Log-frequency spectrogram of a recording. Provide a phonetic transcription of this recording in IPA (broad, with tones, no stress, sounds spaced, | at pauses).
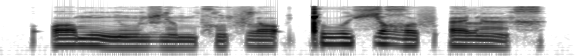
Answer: ʔ ɔ˦ m ɲ ũ˨ ɮ ə̃˨ m χʷ ə̃˨ f l ɔ˧ ʔ ǃ u˦ o̯ ç ə˦ ʁʷ ɘ˧ f ʔ ɐ˦ l ɐ̃˦˨ x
